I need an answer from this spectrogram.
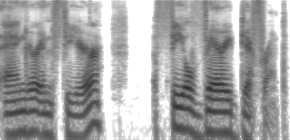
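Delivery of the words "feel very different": ordinary talk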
